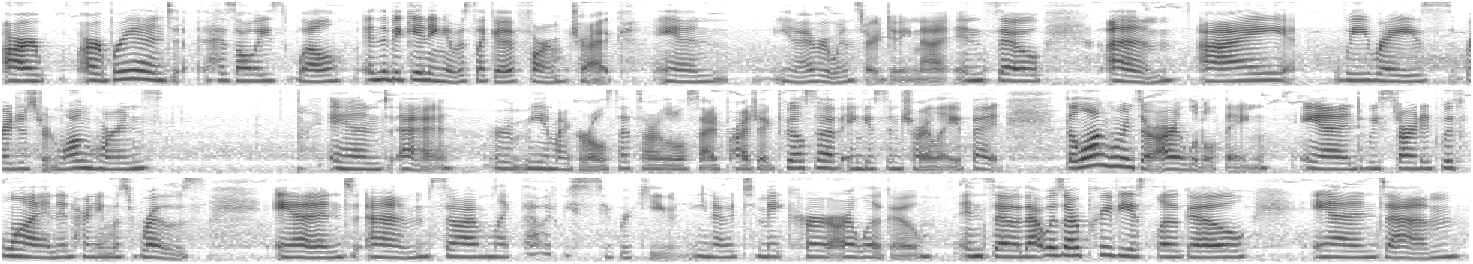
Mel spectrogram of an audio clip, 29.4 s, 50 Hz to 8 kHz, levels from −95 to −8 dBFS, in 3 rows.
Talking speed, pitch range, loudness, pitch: 185 wpm, 220-270 Hz, -36 LUFS, 235 Hz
